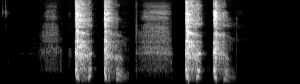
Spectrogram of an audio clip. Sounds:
Cough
